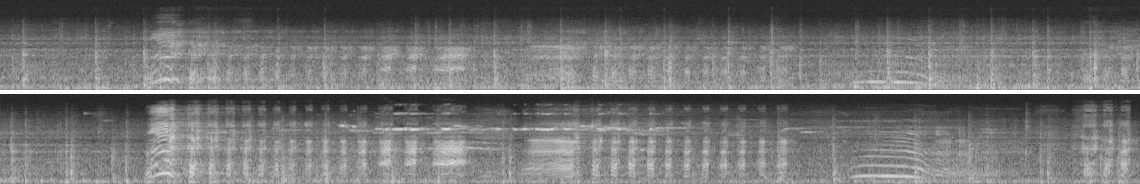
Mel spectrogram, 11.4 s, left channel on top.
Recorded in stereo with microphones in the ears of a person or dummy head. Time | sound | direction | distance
1.4 | laughter | 65° right (ahead or behind) | 1.8 m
